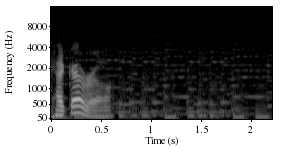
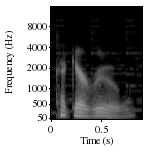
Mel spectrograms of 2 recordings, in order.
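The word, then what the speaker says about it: Kagerou: pronounced Moko actually I have to get it into my head that the OU in these character names is supposed to be pronounced like an o like kagero which is why because I used to think it was kageru which is why kage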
